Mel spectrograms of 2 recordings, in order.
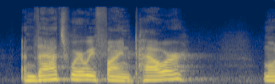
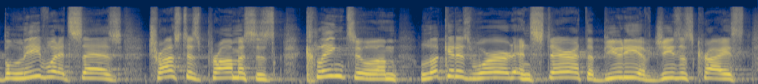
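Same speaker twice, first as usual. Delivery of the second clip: raised, pleading preacher's exhortation; impassioned preaching; 7 semitones higher than usual. Acted. Pastor urging his congregation, impassioned preaching. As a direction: stir the flock to put on Christ.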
